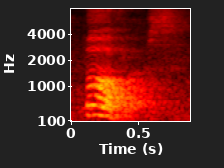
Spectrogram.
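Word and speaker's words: marvellous: or various other arabs learners of english often think that ous means us but it doesn't it's just a way of spelling so this word is pronounced marvelous or marvelous it's one of the words subject to compression which we explained it can be marvelous but in real life it's usually marvelous or in american english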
